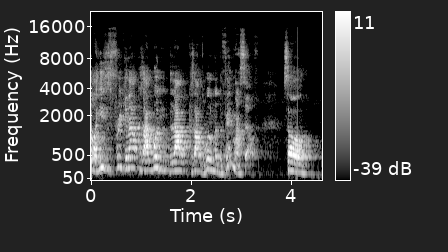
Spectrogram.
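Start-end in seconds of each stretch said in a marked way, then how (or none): none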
